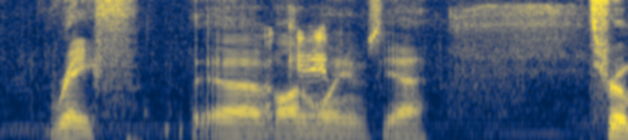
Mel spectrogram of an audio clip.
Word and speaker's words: Ralph: williams the composer actually spelled his first name ralph but it's pronounced rafe uh vaughn williams yeah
